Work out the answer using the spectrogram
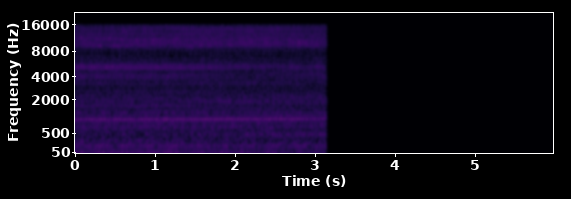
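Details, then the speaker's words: Haier portable AC in a bedroom, after replacing the bad run capacitor that caused buzzing and no cooling: about three seconds of steady even compressor hum, no buzzing or cycling; blowing cold air again, compressor running normally. "it took a couple of minutes for the new capacitor to charge but the ac is blowing cold air again you can hear the compressor running"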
